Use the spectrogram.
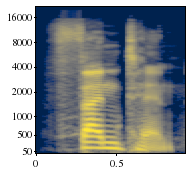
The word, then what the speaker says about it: Fenton: And it should be Fenton. But that's not what anyone in the state of Michigan says. They say Fenton. It's Fenton. Fenton. One syllable.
